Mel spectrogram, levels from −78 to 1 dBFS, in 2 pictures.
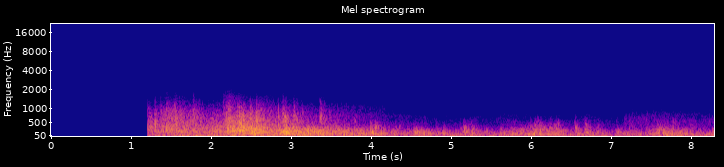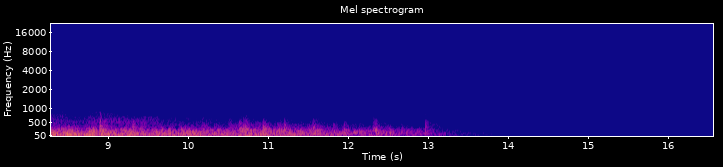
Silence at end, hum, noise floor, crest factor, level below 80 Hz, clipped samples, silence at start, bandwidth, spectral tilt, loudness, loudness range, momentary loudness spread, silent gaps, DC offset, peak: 4 s; none; under -90 dBFS; 24 dB; -38 dBFS; under 0.1%; 1.2 s; 1.8 kHz; -13.5 dB/octave; -29 LUFS; 21 LU; 23 LU; none; under 0.1%; -6 dBFS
